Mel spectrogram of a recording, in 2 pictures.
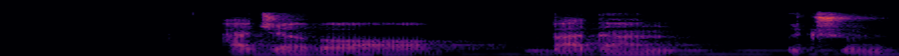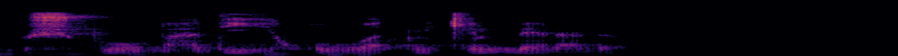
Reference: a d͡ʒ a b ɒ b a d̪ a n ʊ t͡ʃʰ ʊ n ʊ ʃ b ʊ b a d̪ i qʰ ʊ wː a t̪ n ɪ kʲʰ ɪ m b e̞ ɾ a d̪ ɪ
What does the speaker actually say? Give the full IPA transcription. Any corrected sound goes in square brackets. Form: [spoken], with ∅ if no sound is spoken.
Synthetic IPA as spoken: a d͡ʒ a b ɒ b a d̪ a n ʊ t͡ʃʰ ʊ n ʊ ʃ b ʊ b a d̪ i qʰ ʊ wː a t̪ n ɪ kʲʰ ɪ m b e̞ ɾ a d̪ ɪ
